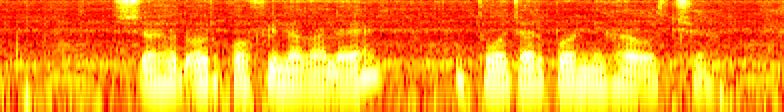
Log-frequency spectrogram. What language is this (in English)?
Magahi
